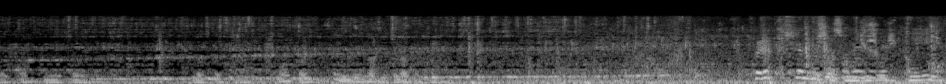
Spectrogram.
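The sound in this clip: Tea poured into a thermos, a steady stream whose tone rises gradually as the flask fills, over a constant low rumble with voices talking in the background.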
